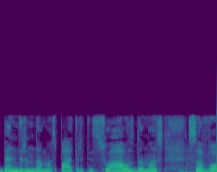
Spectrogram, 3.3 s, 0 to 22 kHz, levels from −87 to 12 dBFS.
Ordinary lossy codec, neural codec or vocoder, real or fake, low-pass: MP3, 48 kbps; codec, 16 kHz, 8 kbps, FunCodec, trained on LibriTTS, 25 frames a second; fake; 7.2 kHz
